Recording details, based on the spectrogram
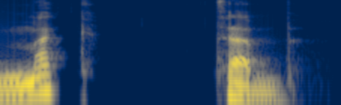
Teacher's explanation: we stop on the K sound. So we say maktab. And we stop on the B sound. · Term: sukoon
